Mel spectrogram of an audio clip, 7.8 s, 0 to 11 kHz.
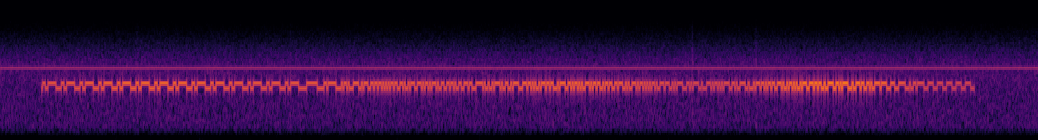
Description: NAVTEX (SITOR-B), 100 baud, 170 Hz shift, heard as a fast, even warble, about 1360 Hz centre, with radio static, fading and a steady whistle near 2090 Hz. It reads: TEN SLOTTE, DE KWESTIE VAN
